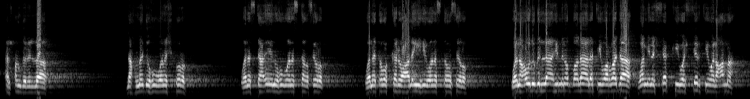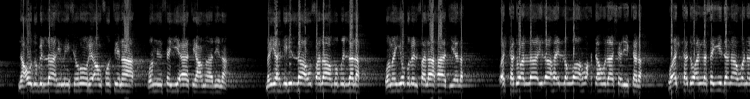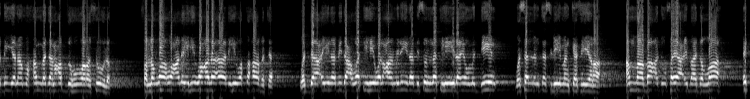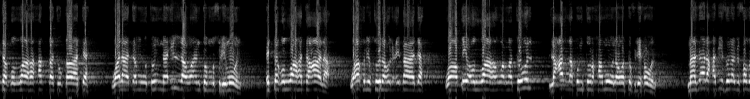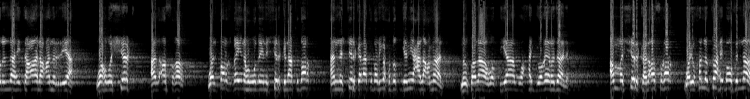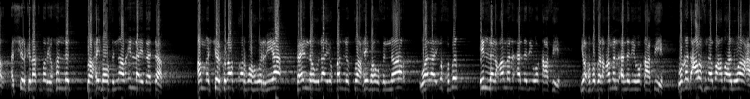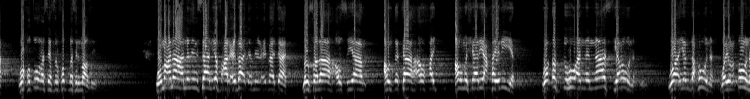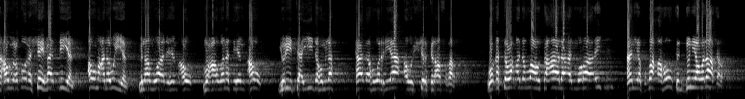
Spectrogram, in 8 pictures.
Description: (خطبة جمعة) الرياء وثمرات الاخلاص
